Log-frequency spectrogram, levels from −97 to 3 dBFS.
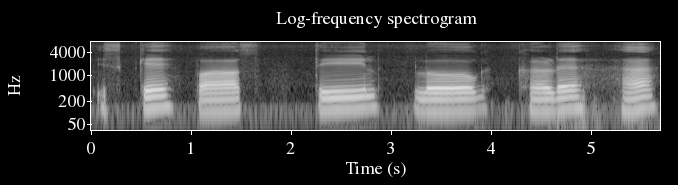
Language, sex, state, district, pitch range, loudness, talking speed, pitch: Hindi, male, Uttar Pradesh, Saharanpur, 120-130 Hz, -18 LUFS, 65 wpm, 125 Hz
